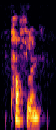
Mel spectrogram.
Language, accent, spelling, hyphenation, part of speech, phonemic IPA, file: English, Southern England, puffling, puff‧ling, noun, /ˈpʌflɪŋ/, LL-Q1860 (eng)-puffling.wav
- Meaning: A young puffin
